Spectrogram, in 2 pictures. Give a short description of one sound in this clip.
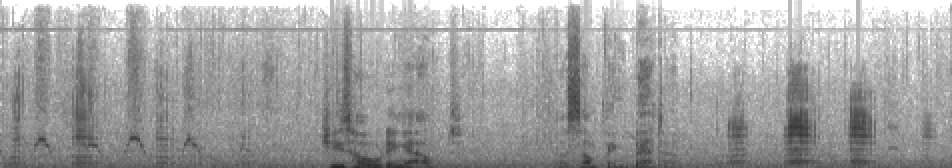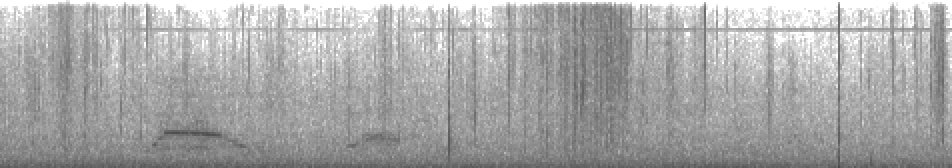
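Seabirds give whistling calls.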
